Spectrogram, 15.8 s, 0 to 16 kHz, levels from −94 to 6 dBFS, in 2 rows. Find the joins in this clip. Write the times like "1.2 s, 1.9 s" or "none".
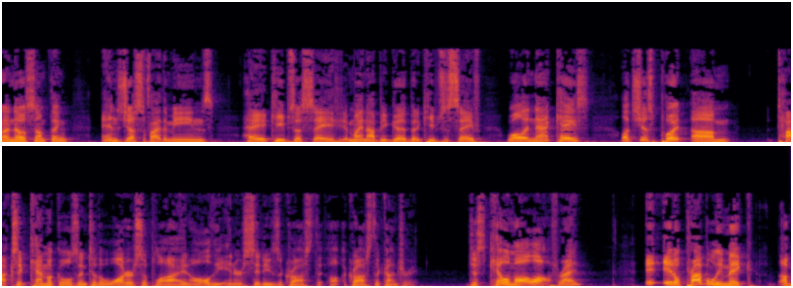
none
